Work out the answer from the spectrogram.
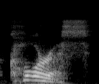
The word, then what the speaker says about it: chorus: anymore we would and the pronunciation is chorus it's it starts with a k sound chorus okay and so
